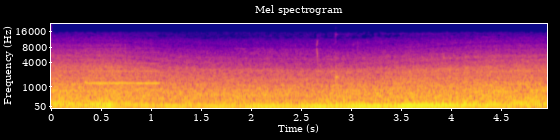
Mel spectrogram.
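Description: In Farming Simulator 22, a farm vehicle drives and reverses with a deep, steady engine rumble filling the whole stretch, while a faint intermittent reversing beep sounds over it and no one speaks.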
